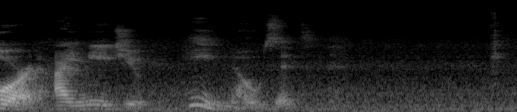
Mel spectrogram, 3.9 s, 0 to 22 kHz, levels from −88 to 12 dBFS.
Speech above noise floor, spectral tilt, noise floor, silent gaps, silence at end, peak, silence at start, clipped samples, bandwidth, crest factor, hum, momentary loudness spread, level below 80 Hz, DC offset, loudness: 16 dB; -6.5 dB/octave; -53 dBFS; none; 0 s; -10 dBFS; 0 s; under 0.1%; 13.5 kHz; 24 dB; none; 23 LU; -60 dBFS; under 0.1%; -34 LUFS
